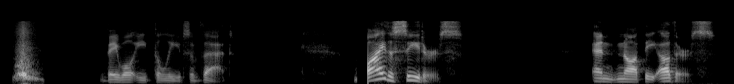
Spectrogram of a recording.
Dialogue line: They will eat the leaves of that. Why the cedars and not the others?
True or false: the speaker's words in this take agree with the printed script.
true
